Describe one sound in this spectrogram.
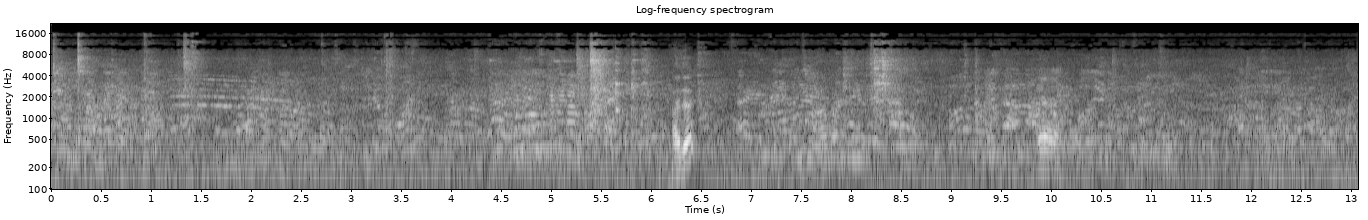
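Several women and children chat and talk over one another close by.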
